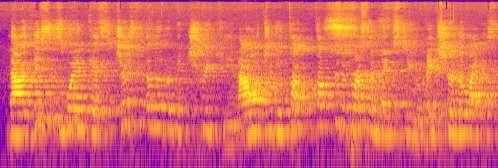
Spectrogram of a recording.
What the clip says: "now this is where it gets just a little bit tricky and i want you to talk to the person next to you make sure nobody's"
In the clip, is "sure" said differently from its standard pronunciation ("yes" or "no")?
no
